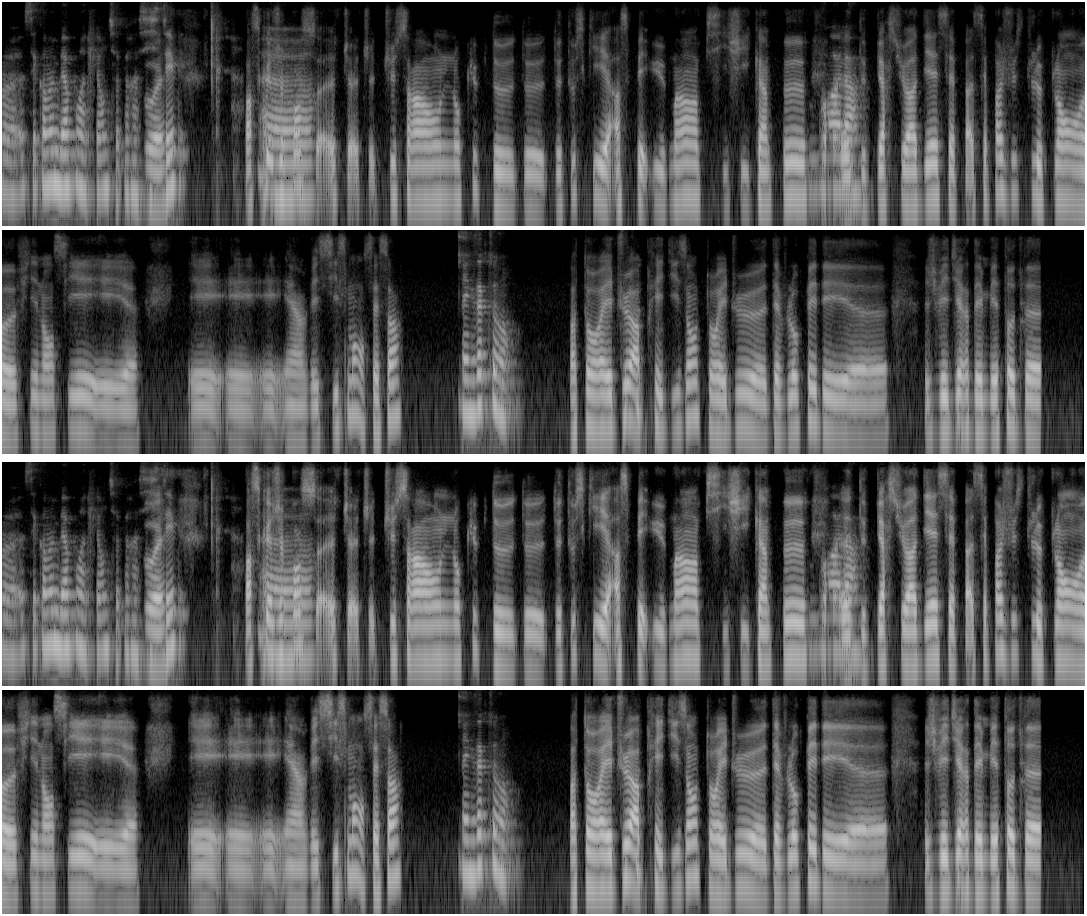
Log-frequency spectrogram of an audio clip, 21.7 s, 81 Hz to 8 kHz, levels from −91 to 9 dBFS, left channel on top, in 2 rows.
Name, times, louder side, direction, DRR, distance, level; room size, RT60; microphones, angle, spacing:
voice 1, 0.0-1.8 2.1-2.2 2.6-3.1 8.1-8.6 15.4-16.0, left 1 dB, 10° left, 1.5 m, -27 dB
voice 2, 2.4-8.5 8.8-14.8 16.5-21.2, right 3 dB, 70° right, 1.6 m, -24 dB
head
